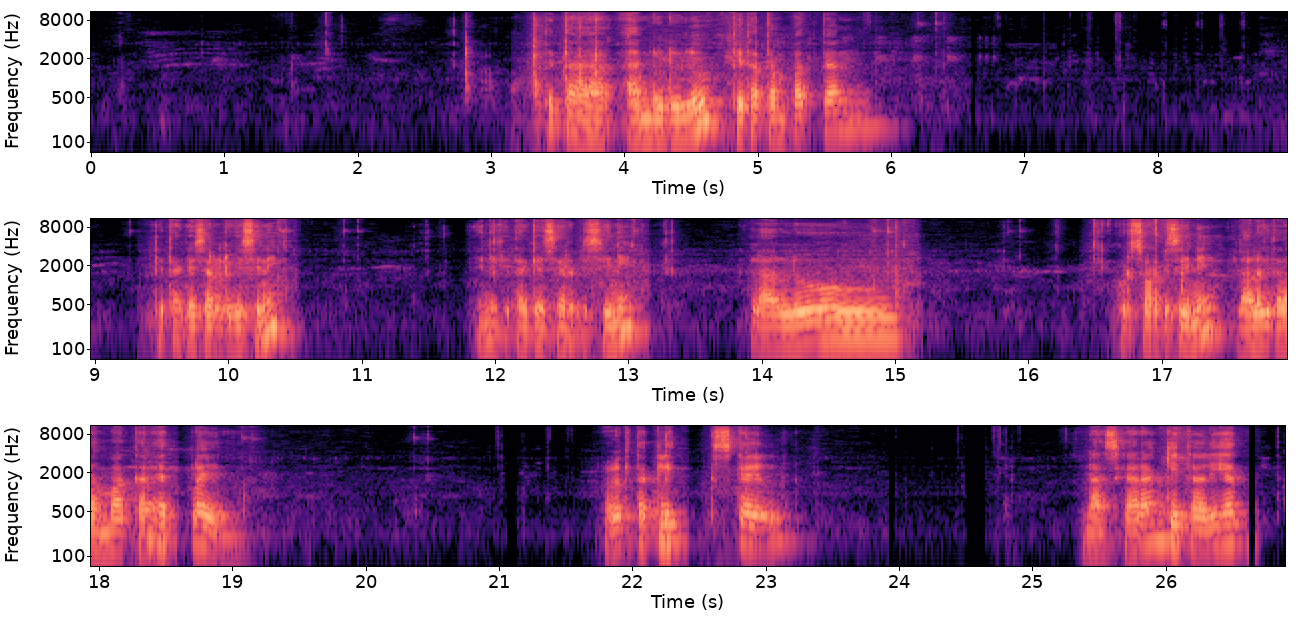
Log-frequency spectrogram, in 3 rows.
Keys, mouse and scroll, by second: 3.6 ctrl+z, 6.3 click, 8.3 click, 8.6 click, 9.3 click, 10.9 click, 12.2 click, 14.9 click, 15.9 click, 19.1-20.5 drag, 23.2 s, 24.4 click.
